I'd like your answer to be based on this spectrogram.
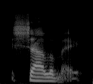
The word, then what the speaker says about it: Chalamet: They got into actors a little bit with Timothy Chalamanto, or whatever, Chameleon, I don't know. Don't know how to say his last name. Very attractive man. How do you say him? Timothy Chalamet.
